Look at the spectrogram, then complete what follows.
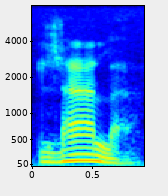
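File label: voiced alveolar fricative, zulu laterals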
